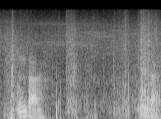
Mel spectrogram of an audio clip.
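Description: A plastic tarp rustles and crinkles.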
